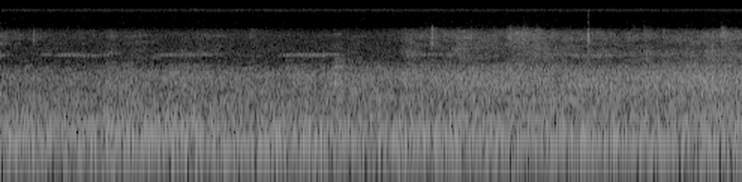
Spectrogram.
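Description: Steady low background rumble outdoors, with a couple of faint, brief high tones.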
